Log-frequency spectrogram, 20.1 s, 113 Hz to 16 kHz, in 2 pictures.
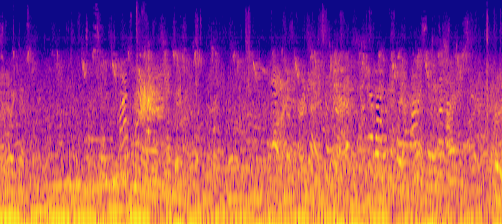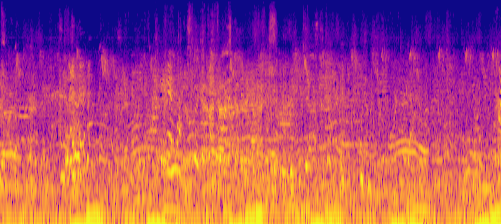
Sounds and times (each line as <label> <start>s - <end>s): crowd 0.0s - 20.0s
music 0.0s - 20.0s
street performers 0.0s - 20.0s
